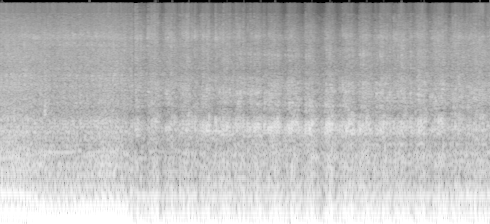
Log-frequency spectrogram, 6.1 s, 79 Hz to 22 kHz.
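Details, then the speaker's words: V8 with regular port injectors, about 76,000 miles, reportedly tuned by others: lumpy uneven idle with a loping low beat, sounding weird and not tuned right; later found running rich. "oh yeah I do hear that sounds so weird [Music] this thing is not tuned right"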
